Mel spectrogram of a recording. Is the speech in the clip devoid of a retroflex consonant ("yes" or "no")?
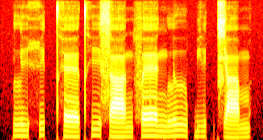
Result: yes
